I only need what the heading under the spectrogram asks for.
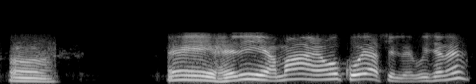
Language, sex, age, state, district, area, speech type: Assamese, male, 60+, Assam, Nagaon, rural, conversation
